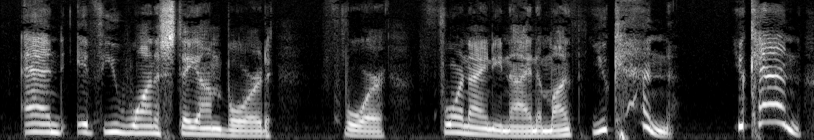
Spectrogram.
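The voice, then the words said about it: Voice cracks mid-sentence. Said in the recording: “My voice cracked a little. I'm going through puberty”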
